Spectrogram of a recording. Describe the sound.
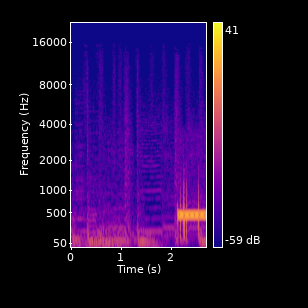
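A loud, steady telephone tone sounds while a call is being placed. It starts partway through after quieter low rumbles and holds continuously to the end.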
